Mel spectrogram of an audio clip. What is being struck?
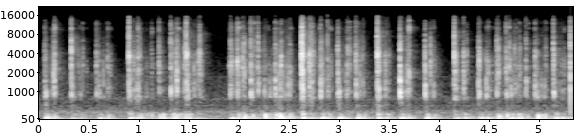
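Plastic computer keyboard.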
